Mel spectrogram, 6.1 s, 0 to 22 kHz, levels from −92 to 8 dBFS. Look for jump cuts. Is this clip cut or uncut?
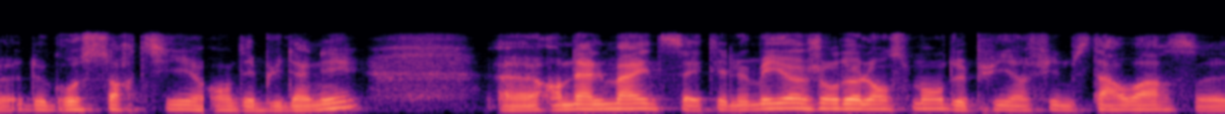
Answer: cut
